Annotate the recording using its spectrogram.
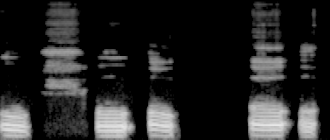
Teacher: वृत्तमुखी जो होता है, जिसमें होठ गोलाकार हो जाते हैं पूरे।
